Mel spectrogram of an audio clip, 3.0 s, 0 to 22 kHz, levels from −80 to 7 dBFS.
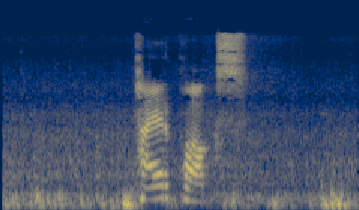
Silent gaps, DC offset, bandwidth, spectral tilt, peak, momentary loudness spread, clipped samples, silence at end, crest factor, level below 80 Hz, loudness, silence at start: none; under 0.1%; 12 kHz; -3 dB/octave; -2 dBFS; 21 LU; under 0.1%; 0 s; 18 dB; -44 dBFS; -15 LUFS; 0.05 s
